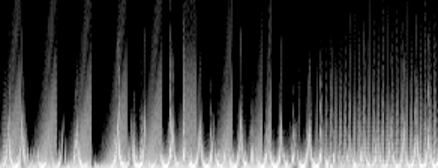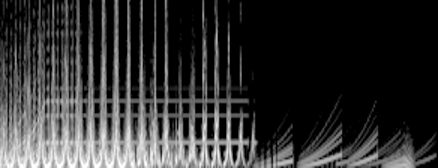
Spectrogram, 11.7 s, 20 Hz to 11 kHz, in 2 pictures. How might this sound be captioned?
Sound effects > Experimental
Analog Bass, Sweeps, and FX-051
from a collection of analog synth samples recorded in Reaper using multiple vintage Analog synths alongside analog delay, further processing via Reaper
electro, mechanical, bassy, trippy, scifi, dark, electronic, effect, sweep, sample, robot, fx, synth, vintage, basses, korg, bass, robotic, sci-fi, snythesizer, sfx, pad, complex, weird, oneshot, analogue, alien, analog, machine, retro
